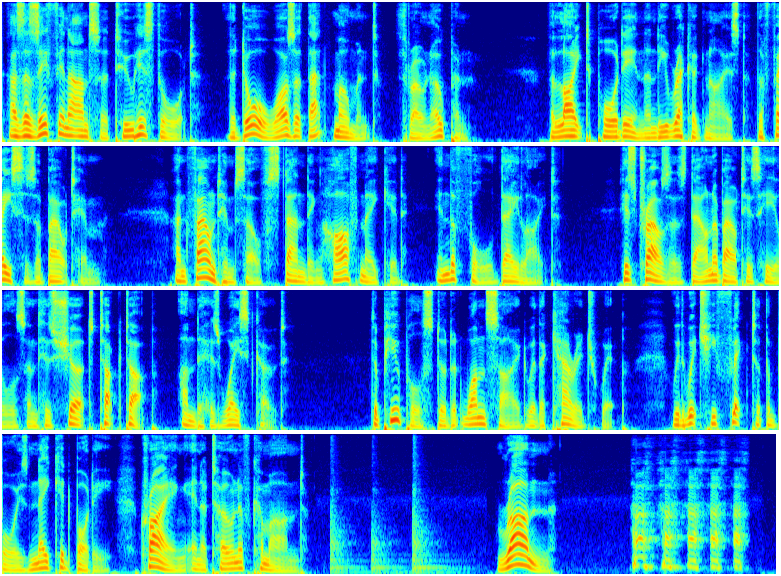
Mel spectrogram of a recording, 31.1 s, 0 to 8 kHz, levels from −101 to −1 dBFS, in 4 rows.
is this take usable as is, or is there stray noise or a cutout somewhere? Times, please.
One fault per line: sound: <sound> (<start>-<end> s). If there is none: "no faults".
sound: thud (26.6-28.1 s)
sound: laugh (29.6-30.8 s)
